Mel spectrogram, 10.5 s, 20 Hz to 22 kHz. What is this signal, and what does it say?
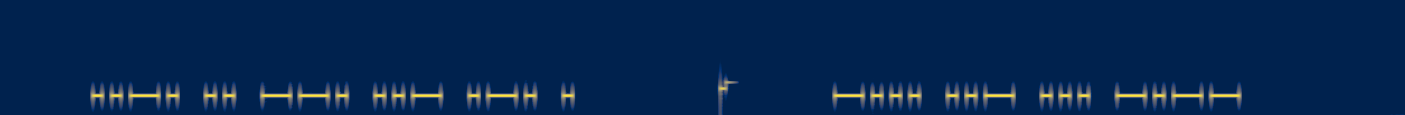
Morse code, heard as a keyed tone, about 17 wpm, 700 Hz. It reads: FIGURE BUSY
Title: Sentences from Top 1000 Words - Review Part 2 - New Word Drill - 17wpm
